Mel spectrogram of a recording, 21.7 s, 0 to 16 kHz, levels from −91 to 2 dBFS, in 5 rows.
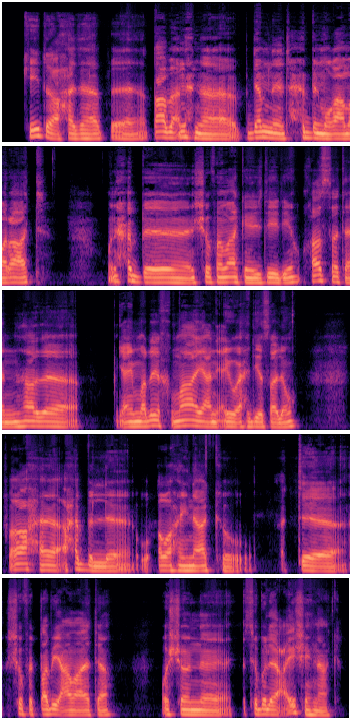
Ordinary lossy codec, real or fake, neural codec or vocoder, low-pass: Opus, 32 kbps; real; none; 14.4 kHz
